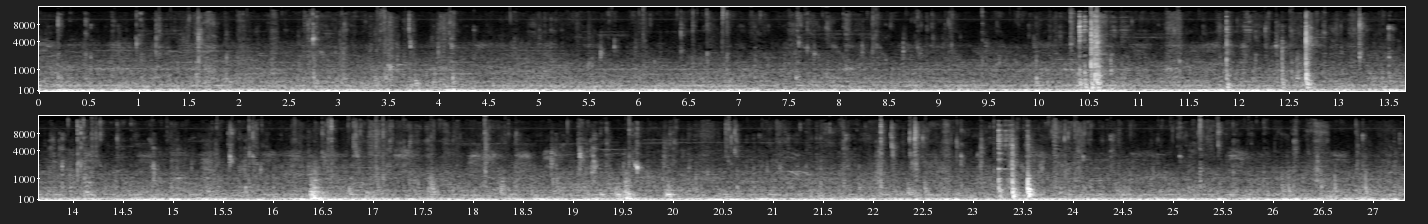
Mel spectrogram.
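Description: Close-up eating sounds of two people chewing soft food (methi paratha with potato sabzi, and syrupy rasgullas), with a few sharp clicks scattered through, over a steady low hum.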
